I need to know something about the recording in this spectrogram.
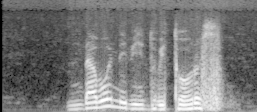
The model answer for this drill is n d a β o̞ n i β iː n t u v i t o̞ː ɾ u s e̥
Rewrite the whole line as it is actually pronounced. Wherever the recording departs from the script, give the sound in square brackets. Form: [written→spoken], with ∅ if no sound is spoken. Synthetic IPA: n d a β o̞ n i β iː n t u [v→β] i t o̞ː ɾ [u→o] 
